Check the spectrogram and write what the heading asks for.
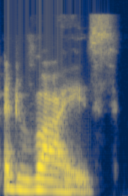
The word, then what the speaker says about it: advise: v i s e do not confuse it with the noun which is 'advice' a d v i c e so there's a difference in pronunciation and there's a difference in spelling so 'to advise' means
